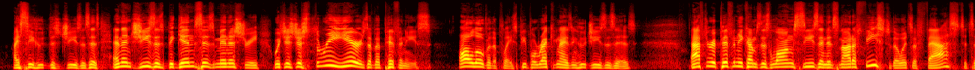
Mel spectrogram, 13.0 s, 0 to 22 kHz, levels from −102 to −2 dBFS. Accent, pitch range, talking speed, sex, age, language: American, 145-195 Hz, 200 wpm, male, 30-49, English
